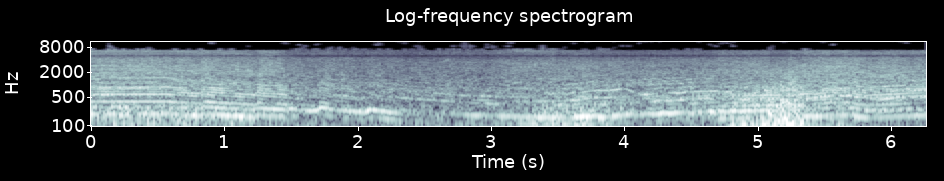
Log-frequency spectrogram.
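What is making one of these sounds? A racing car engine drops in pitch as the car brakes hard, then revs up again.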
